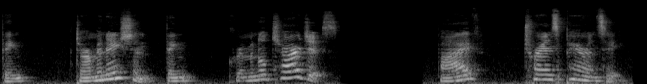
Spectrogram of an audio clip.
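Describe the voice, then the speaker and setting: A woman with an American accent speaks at a very slow pace and medium pitch, taking long, frequent pauses, her pitch swinging very widely. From northern US. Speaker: political commentary podcaster. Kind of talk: scripted commentary.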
